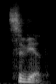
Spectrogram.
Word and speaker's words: цвет: Цвет. This first letter ц is very difficult. It's a combination of ts in English.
